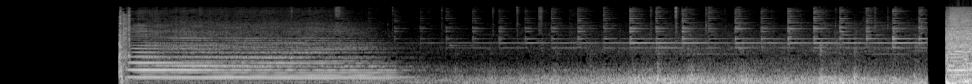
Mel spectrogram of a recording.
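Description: A locomotive horn sounds a steady multi-note chord for about three seconds, starting suddenly about a second in. The train then passes with a rumble and a rapid clicking of about four a second, which stops abruptly near the end.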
